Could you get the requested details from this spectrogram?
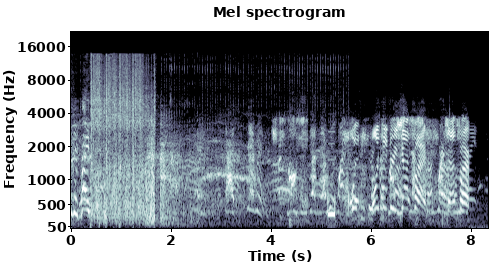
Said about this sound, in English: One, two, three, shots fired.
